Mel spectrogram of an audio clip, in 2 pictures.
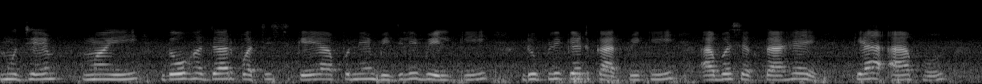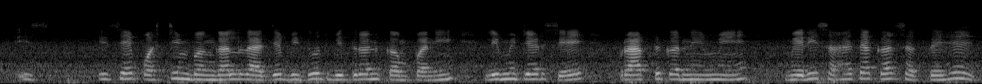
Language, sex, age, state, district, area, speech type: Hindi, female, 45-60, Madhya Pradesh, Chhindwara, rural, read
